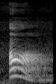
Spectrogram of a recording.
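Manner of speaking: A thrown down sharply from high pitch; loud, short falling A; fourth tone. Shown as a demonstration. Teacher repeats tone four for students, emphatic falling A. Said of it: "Yang keempat".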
